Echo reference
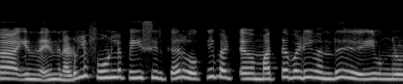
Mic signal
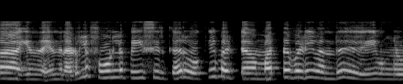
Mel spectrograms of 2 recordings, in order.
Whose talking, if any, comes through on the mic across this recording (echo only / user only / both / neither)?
echo only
